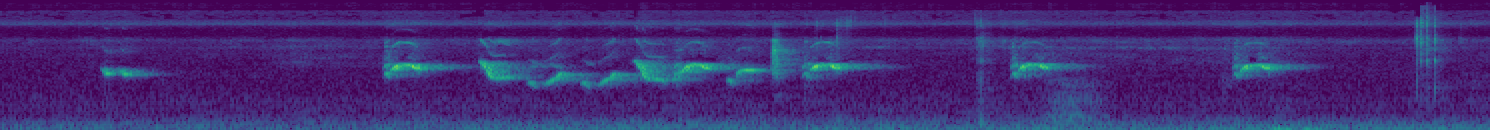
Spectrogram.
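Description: Baltimore Oriole singing rich, flutey whistles: a lone note, then a quick tumbling run of slurred notes, then single whistles spaced about a second apart.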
